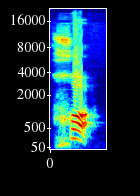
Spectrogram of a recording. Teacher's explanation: خ میں خراش کا ایلیمنٹ ہوگا، کھردرا حرف ہے، اور پر بھی کریں گے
